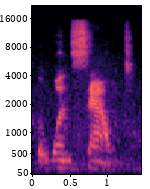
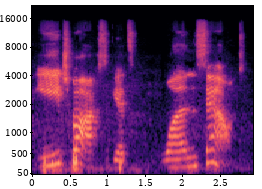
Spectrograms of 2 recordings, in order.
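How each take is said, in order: First: "one" dito devagar e com ênfase; stress on one. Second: Slow, stressed teaching. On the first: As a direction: lean on "one", slow and clear. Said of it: "Not necessarily one letter". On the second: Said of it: "Okay, so remember". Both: Shown as a demonstration.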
